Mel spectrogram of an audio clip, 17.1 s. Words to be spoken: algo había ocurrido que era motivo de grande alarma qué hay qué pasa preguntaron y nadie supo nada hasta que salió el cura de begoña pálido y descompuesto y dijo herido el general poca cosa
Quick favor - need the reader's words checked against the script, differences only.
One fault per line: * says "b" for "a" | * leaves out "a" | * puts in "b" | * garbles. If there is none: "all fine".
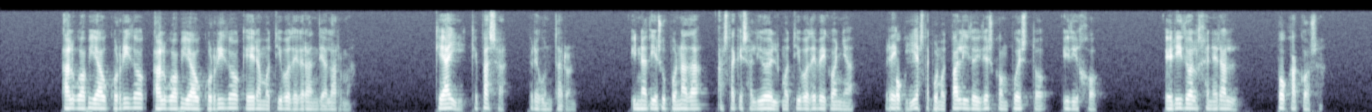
* puts in "algo había ocurrido"
* says "motivo" for "cura"
* garbles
